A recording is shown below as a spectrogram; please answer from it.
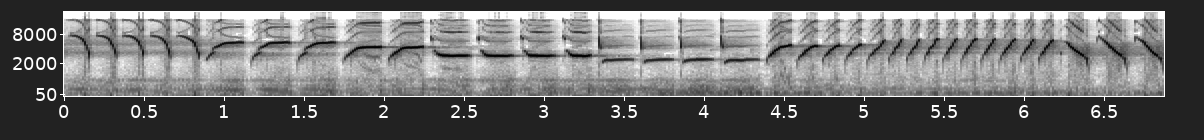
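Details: Canary singing to stimulate other birds: sweeping whistled notes shift through several tours, including flat piping notes and a lower steady series, then a fast run of rising-falling whistles.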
